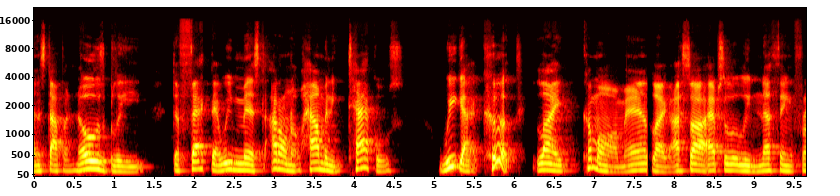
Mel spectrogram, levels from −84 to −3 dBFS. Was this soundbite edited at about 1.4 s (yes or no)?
no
